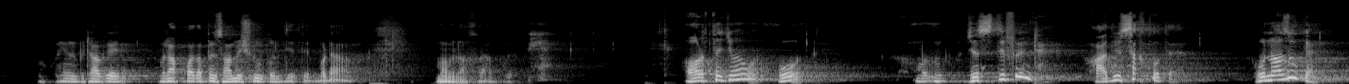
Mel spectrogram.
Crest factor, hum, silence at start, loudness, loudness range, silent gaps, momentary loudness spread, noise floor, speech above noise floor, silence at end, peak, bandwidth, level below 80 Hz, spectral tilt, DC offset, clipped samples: 18 dB; none; 0.4 s; -20 LUFS; 7 LU; none; 21 LU; -66 dBFS; 46 dB; 0 s; -4 dBFS; 12.5 kHz; -54 dBFS; -6 dB/octave; under 0.1%; under 0.1%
